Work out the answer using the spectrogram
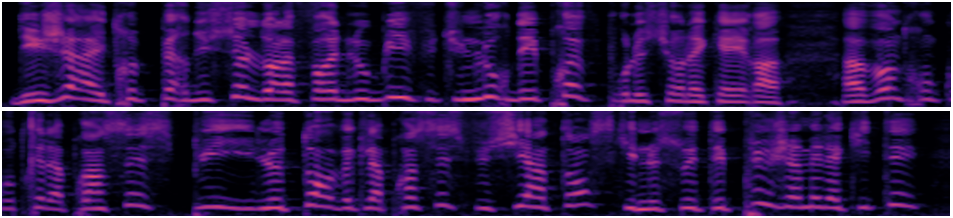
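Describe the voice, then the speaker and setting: Guy telling a silly fairy tale all mock serious, really bright high voice. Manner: mock-solemn, with absurd asides. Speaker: narrator. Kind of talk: comic fairy-tale narration.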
